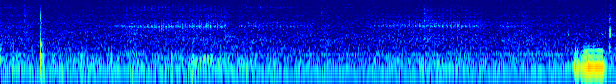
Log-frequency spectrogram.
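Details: Sleeping British Blue cat snoring softly indoors, faint hissing breaths roughly every two to three seconds over a steady low hum, with a human voice breaking in at the very end.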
